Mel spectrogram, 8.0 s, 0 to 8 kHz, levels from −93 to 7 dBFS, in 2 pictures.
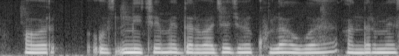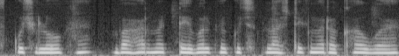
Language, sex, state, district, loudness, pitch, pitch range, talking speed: Hindi, female, Andhra Pradesh, Guntur, -14 LUFS, 205 Hz, 200-210 Hz, 210 wpm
